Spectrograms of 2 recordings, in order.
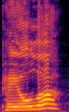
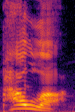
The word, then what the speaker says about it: Paula: Hey, is it pronounced Paola? No, No? Paula. Paula.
